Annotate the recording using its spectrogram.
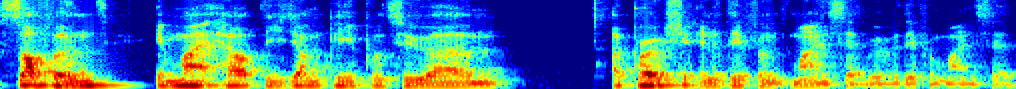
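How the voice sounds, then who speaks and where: A man talks at a moderate pace and a medium pitch, somewhat breathy, with fairly even intonation. His loudness shifts in big swings. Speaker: stop and search campaign staff. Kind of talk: panel discussion. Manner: uses slang, hard to tone down.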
